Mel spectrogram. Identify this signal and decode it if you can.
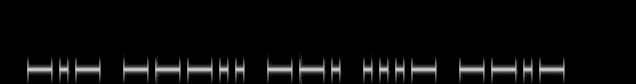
Morse code, heard as a keyed tone, about 15 wpm, 700 Hz. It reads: K8GVQ
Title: USA Callsign DE Callsign - 5 Characters - 15wpm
